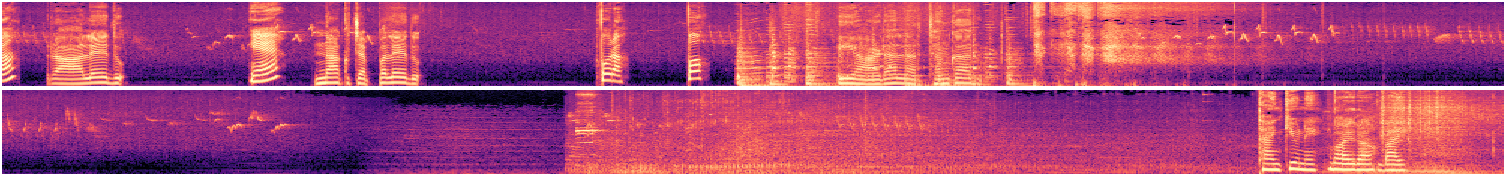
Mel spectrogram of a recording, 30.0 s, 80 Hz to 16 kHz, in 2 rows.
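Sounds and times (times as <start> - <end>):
small birds chirping: 0.0 - 7.5, 10.9 - 18.2, 20.7 - 30.0
street noise with vehicles: 20.6 - 30.0.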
